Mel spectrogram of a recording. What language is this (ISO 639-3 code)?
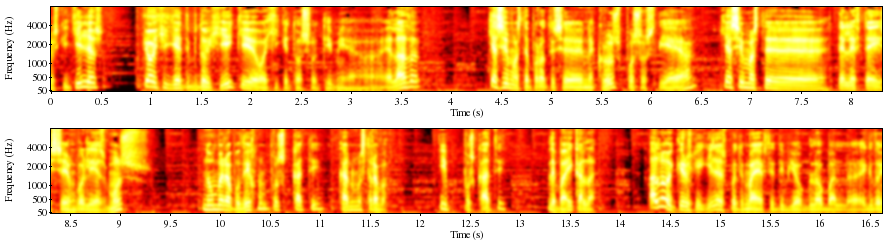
ell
